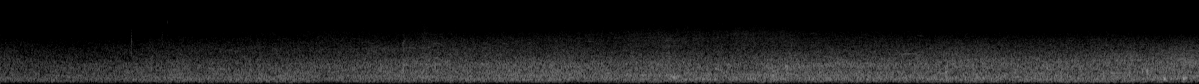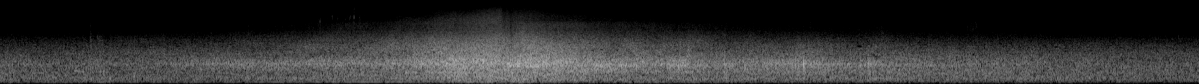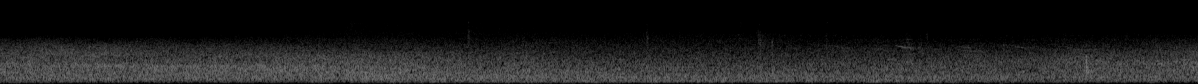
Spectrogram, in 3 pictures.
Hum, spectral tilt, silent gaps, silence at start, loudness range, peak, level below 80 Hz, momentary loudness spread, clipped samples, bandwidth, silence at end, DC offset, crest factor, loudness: none; -4 dB/octave; none; 0 s; 19 LU; -10 dBFS; -74 dBFS; 18 LU; under 0.1%; 16 kHz; 0 s; under 0.1%; 24 dB; -32 LUFS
